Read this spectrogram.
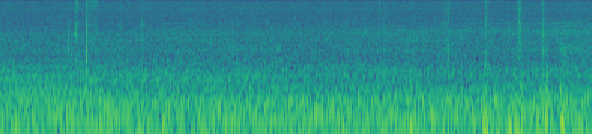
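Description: Tyres roll over pavement.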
